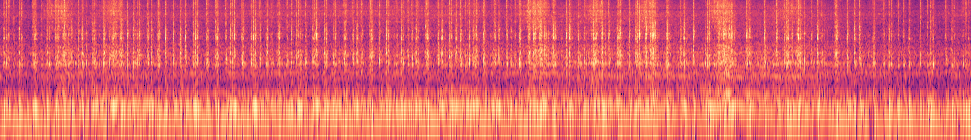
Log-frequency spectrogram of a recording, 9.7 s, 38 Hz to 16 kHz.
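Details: 1974 Suzuki GT750L water-cooled two-stroke triple, first run after a rebuild from parts: a busy, crackly idle with a steady beat and a few light throttle blips; it runs evenly.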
